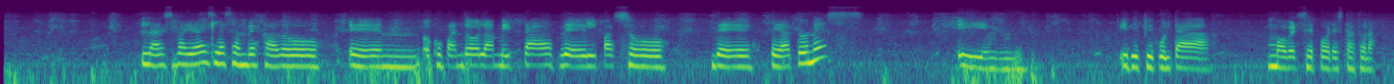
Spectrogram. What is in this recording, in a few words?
Voice message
